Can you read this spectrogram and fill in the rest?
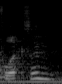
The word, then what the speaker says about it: Floxen: Floxen? – Floxen. F-L-O-X-E-N. – Which way is it pronouncing correctly? Floxen. – Floxen. – Floxen. – Floxen. – Mm-hmm. – Like a flock of oxen.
